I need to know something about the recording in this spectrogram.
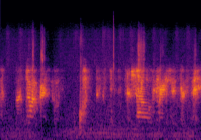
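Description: Voices on a voicemail played back through a phone's loudspeaker, thin and telephone-narrow, with a short pause about a second in.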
